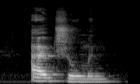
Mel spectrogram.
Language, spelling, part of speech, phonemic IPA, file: Dutch, uitzoomen, verb, /ˈœytsumə(n)/, Nl-uitzoomen.ogg
- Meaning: to zoom out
